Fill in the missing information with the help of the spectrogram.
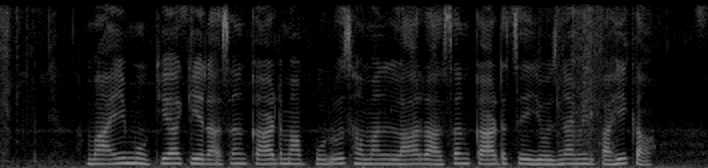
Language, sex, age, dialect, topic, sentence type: Chhattisgarhi, female, 46-50, Eastern, banking, question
